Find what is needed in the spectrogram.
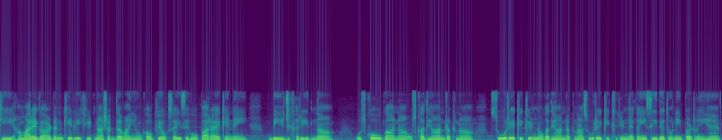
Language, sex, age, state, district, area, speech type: Hindi, female, 45-60, Rajasthan, Jaipur, urban, spontaneous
